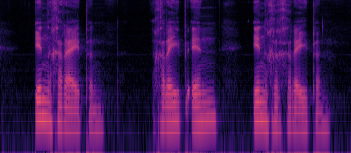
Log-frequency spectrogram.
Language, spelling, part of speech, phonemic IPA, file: Dutch, ingrijpen, verb, /ˈɪŋɣrɛipə(n)/, Nl-ingrijpen.ogg
- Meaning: to intervene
